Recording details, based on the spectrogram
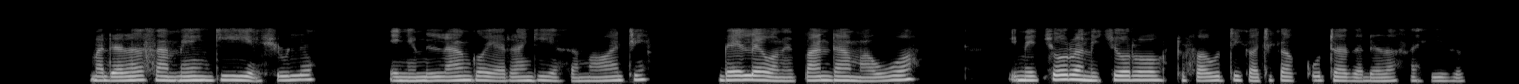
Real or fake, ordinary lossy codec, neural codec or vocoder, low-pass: fake; Opus, 64 kbps; codec, 16 kHz, 4 kbps, X-Codec, HuBERT features, trained on balanced general audio; 5.4 kHz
